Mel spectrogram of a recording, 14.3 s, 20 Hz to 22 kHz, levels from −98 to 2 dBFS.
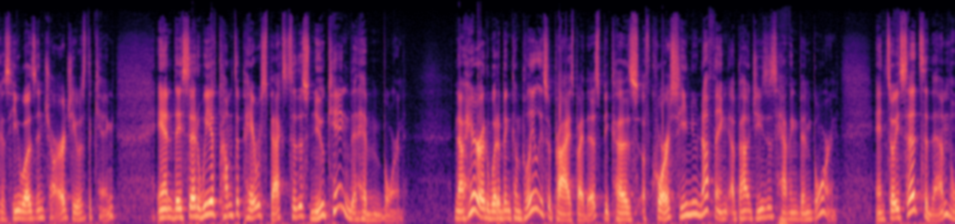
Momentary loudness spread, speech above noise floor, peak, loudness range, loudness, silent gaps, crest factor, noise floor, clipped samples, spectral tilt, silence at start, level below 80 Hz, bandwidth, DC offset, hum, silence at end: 14 LU; 38 dB; 0 dBFS; 4 LU; -16 LUFS; none; 16 dB; -54 dBFS; under 0.1%; -5 dB/octave; 0 s; -42 dBFS; 16.5 kHz; under 0.1%; none; 0 s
